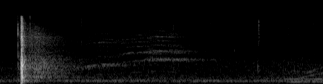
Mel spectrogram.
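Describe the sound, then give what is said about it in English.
A potter slams a lump of clay down onto a potter's wheel to try centering it again, one sharp, loud slap, then a faint steady whir and a quiet tick later on. “So now I'm going to be the potter whose pot was marred in his hands. And I'm going to try again. I'm going to slam him down.”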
